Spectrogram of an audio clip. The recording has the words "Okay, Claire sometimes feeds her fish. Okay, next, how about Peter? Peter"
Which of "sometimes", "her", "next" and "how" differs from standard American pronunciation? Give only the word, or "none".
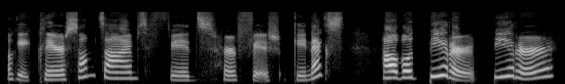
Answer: sometimes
